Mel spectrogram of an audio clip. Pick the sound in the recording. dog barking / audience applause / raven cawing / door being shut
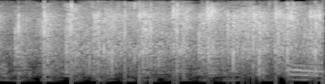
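audience applause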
